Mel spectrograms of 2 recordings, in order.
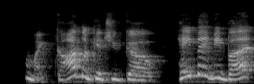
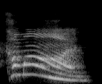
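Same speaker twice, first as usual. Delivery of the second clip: pleading shout; 6 semitones higher than usual. Real, not acted. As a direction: call after it, fed up. Pleading with pet to come.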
